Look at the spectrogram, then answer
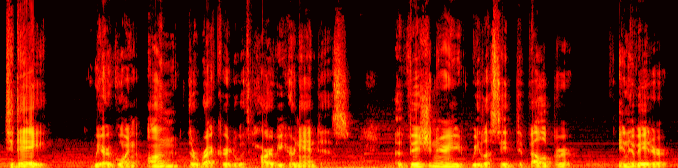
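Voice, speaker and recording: A man hosting a real estate podcast, reading a polished, upbeat intro and asking interview questions. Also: sits low. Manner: upbeat, polished announcer delivery. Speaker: podcast host.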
